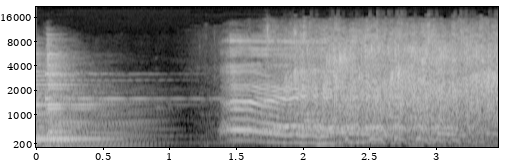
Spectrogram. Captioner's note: applause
